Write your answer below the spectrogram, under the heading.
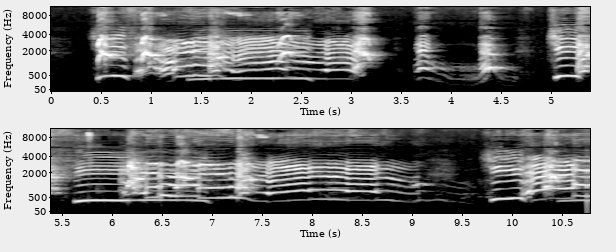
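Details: Siberian Husky singing on cue, pushed by an owner's teaching. It gives sustained wavering howls that bend up and down, breaks briefly near the middle, then resumes with longer quavering notes.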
